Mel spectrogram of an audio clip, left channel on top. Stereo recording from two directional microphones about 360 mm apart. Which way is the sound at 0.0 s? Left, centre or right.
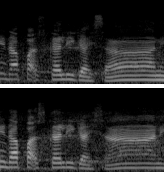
Centre.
